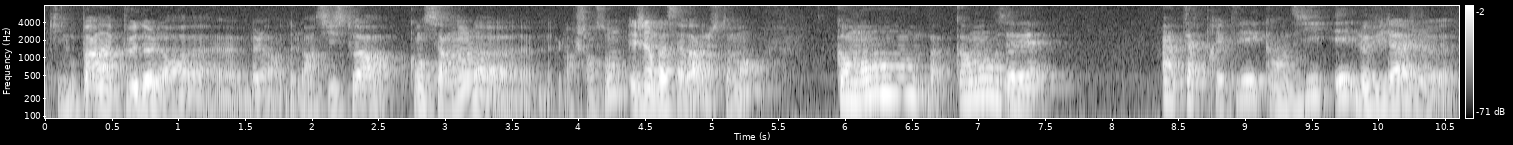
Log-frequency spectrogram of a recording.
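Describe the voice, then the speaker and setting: A man hosting his channel, asking questions in a halting way with many fillers and repeated words. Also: on the high side, roomy sound. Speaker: YouTube channel host, interviewer. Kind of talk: casual interview.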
